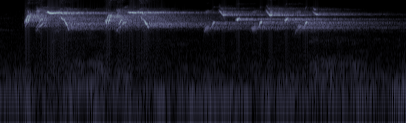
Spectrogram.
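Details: European goldfinch, wild-caught and competing with four others for best song, giving a fast, tinkling phrase of high chirps and slurred notes that tails off gradually; quiet background.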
